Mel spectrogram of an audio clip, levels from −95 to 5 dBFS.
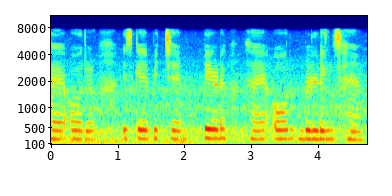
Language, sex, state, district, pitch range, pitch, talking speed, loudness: Hindi, female, Uttar Pradesh, Shamli, 215-225 Hz, 215 Hz, 115 wpm, -17 LUFS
